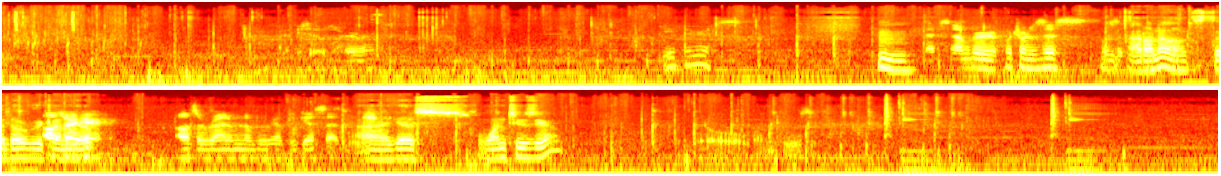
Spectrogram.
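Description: Footsteps walk on a stone floor.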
